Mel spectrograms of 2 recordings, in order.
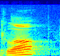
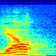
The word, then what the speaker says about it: Gallop: time thank you sir glop is that right I know I probably pronounced it wrong Gallop Gallup there you go told you I pronounced it my name is Gallop I have been crabbing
